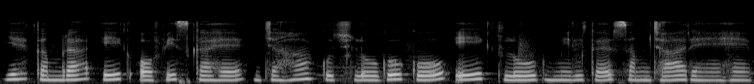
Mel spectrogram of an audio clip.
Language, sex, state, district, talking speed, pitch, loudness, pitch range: Hindi, female, Bihar, Madhepura, 135 wpm, 205 Hz, -25 LUFS, 195-225 Hz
